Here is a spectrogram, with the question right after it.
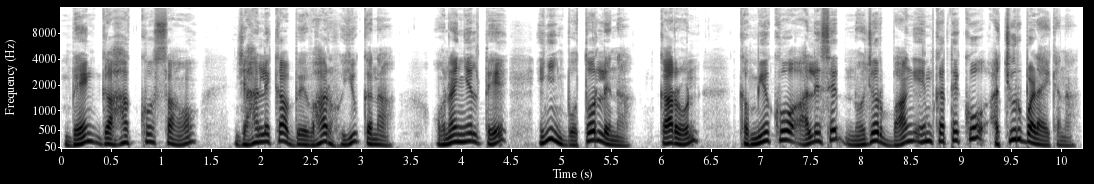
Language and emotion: Santali, disgusted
